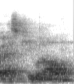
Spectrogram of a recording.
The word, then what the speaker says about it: SQL: In terms of languages, database languages, there's just one, and it's called SQL or SQL. Both of those are fine pronunciations of that.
